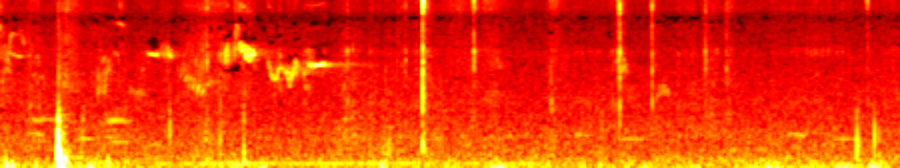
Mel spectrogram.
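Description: A few sharp clicks or snips, the loudest about half a second in and another just after three seconds, with a bird chirping briefly about one to two and a half seconds in.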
